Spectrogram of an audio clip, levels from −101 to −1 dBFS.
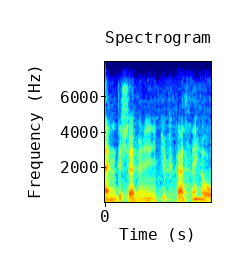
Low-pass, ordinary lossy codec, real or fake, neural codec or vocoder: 7.2 kHz; Opus, 24 kbps; fake; autoencoder, 48 kHz, 128 numbers a frame, DAC-VAE, trained on Japanese speech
